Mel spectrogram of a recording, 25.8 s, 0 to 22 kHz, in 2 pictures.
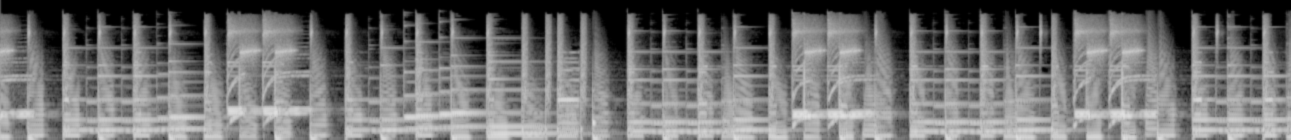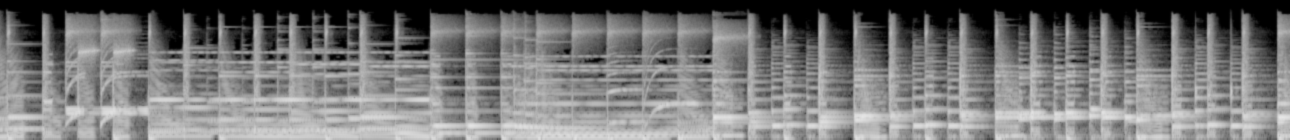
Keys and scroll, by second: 11.1 Up, 11.5 Up, 11.7 Up, 14.1 Down, 14.3 Down, 21.3 Right, 21.6 Right, 22.8 typing.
